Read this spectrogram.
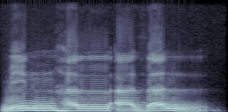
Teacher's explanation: lamnya itu dibaca dengan ditekan Ibu jadi nabr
